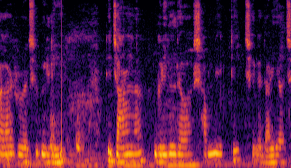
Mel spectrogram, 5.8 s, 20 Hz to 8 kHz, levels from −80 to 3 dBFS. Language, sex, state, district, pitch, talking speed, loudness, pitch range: Bengali, male, West Bengal, Dakshin Dinajpur, 130 Hz, 135 wpm, -16 LUFS, 125-140 Hz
